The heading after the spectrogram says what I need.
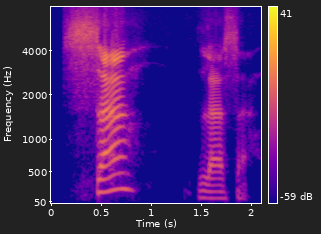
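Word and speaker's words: θάλασσα: Sa, la sa. Sa, la sa. Sa, la, sa. Y aquí viene esta acentuada en la antepenúltima sílaba.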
